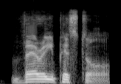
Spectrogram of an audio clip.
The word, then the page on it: Very pistol: British English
